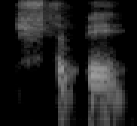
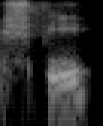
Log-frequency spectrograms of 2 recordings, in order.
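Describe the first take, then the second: First: The word is said carefully and in full. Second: The word is said quickly and shortened.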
